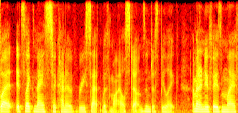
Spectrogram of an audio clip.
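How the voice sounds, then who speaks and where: On a very clean recording with a silent background, a woman speaks with a slight Southern US accent. Her very deep, low voice moves at a fairly quick pace with fairly even intonation. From US South, Charleston, South Carolina. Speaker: filmmaker. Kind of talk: podcast interview. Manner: casual, filler-heavy.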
